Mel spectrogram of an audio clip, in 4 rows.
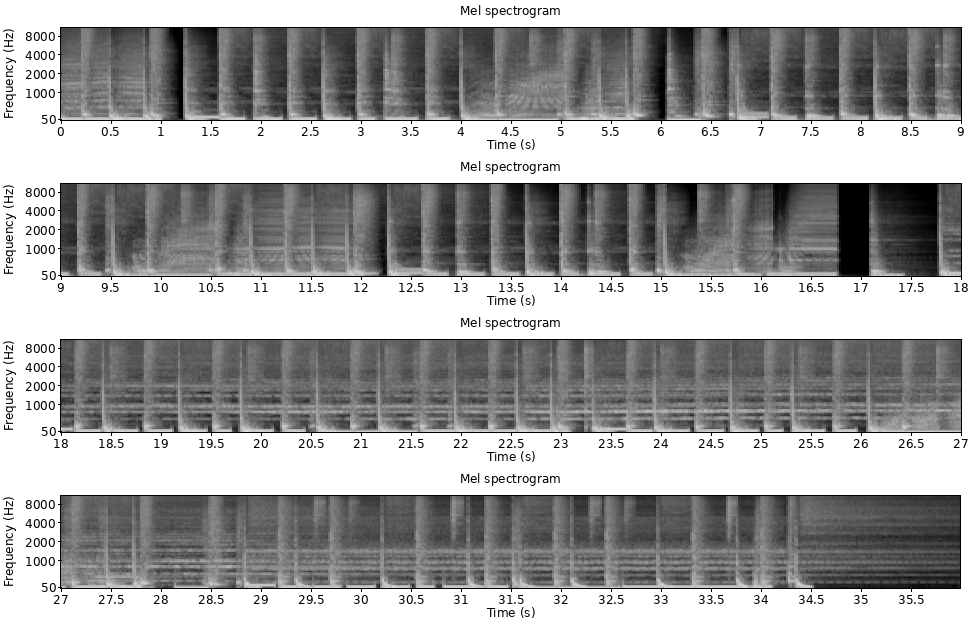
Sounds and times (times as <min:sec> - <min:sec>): Drum and bass: 0:00.0 - 0:35.2.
